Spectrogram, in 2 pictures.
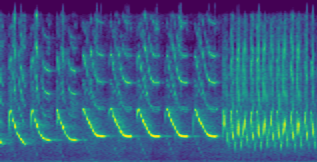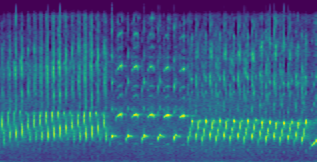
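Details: Fast, long canary song meant as a master for training other birds: repeated falling whistles, then a dense buzzy trill, quick chips and a steady high rattle to the end.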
